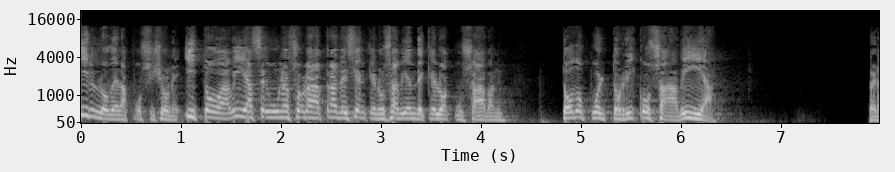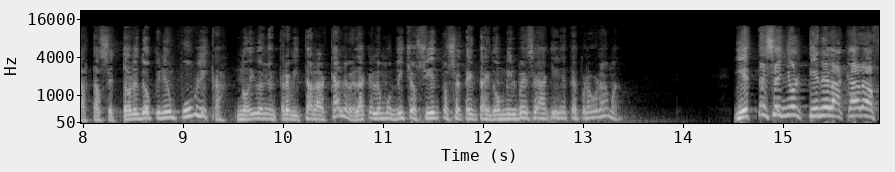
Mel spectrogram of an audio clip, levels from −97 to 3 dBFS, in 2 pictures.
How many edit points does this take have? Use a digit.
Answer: 0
